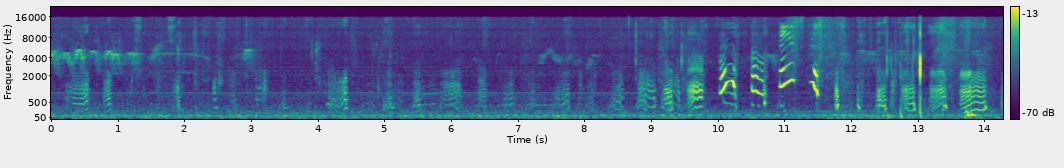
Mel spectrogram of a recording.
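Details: Five-day-old field-line Labrador Retriever puppies of biscuit, a 2017 JFA Grand Champion, at 10 a.m. nursing: quiet at first, then high squeaky whines with wavering pitch from about nine seconds on, coming in short bursts over a steady low hum.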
